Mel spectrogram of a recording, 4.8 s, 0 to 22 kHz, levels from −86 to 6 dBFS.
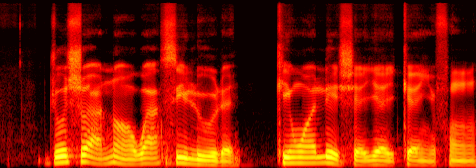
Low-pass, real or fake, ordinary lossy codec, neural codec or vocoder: none; fake; none; autoencoder, 48 kHz, 128 numbers a frame, DAC-VAE, trained on Japanese speech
